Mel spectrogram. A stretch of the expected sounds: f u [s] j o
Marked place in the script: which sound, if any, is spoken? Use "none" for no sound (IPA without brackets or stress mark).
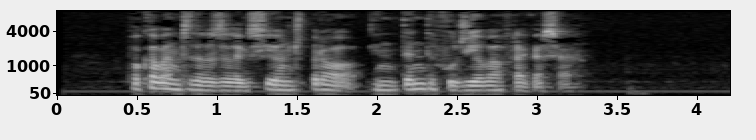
z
